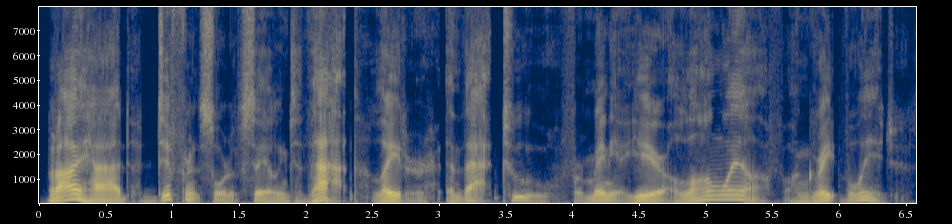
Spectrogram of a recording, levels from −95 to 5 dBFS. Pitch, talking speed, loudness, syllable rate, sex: 105 Hz, 230 wpm, -23 LUFS, 5.2 syllables/s, male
